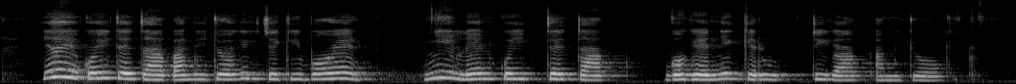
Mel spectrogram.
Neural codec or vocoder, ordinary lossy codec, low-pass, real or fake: codec, 44.1 kHz, 7.8 kbps, DAC; none; none; fake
